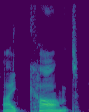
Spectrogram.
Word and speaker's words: can't: Sin embargo, cuando expresamos este verbo en negativo, decimos I can't. El mismo sonido que nuestra palabra casi para coche.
